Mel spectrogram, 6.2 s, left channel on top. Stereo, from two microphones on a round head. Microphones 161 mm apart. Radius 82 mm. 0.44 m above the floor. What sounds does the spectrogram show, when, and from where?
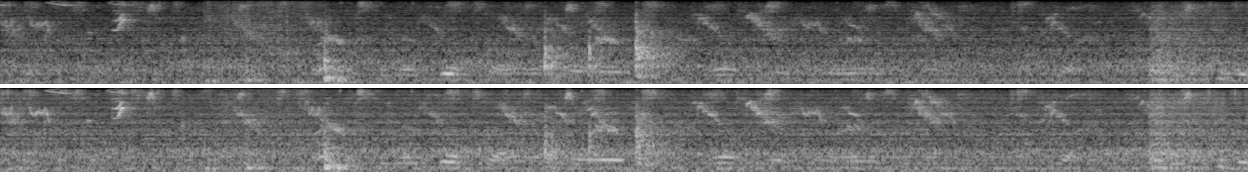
0.0 s an insect: 35° right (ahead or behind), 0.9 m
1.0 s a drawer: 40° left (ahead or behind), 1.1 m
2.7 s knocking: 30° left (ahead or behind), 1.8 m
